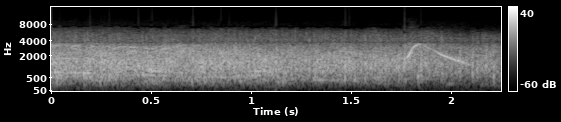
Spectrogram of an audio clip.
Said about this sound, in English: did you hear that ovation, Mary? Applause, cheers, whistles.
